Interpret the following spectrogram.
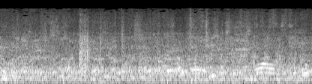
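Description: Several overlapping voices talking and calling out at once around a rugby pitch. The voices are indistinct and no single one stands out.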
